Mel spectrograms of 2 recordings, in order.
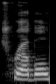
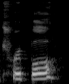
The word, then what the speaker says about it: treble: It's pronounced treble, not triple.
